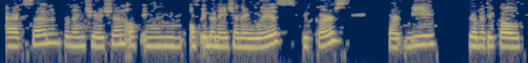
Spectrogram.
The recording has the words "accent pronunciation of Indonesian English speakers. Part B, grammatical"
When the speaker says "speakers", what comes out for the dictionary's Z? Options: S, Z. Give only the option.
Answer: S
